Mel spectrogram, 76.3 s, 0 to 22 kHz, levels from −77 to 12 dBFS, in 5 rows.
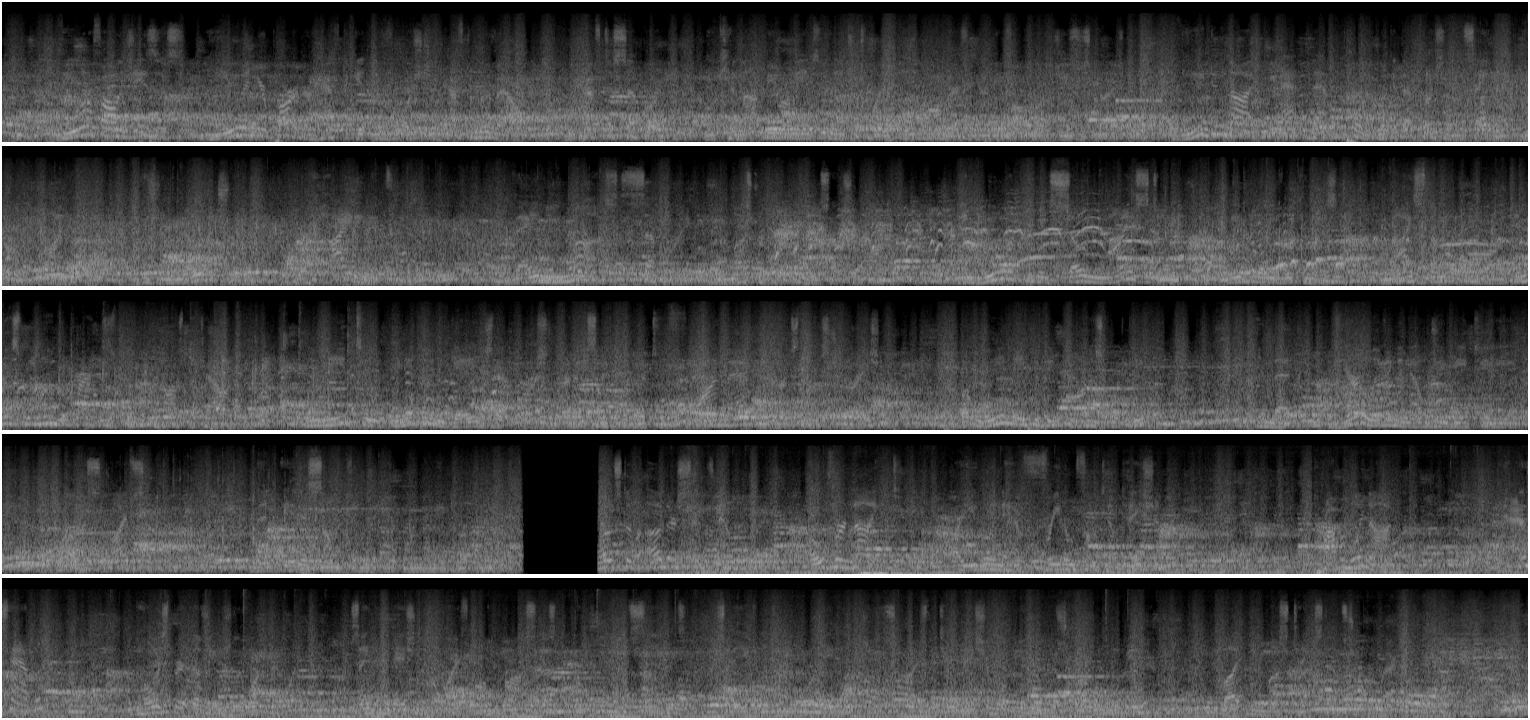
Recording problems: murmuring crowd; very loud; throughout; 5 dB above the speech
audio cutting out; at 51 s for 0.5 s

